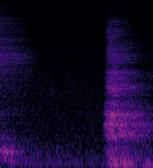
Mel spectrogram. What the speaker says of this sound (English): take a deep breath in and a loud breath out through the mouth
